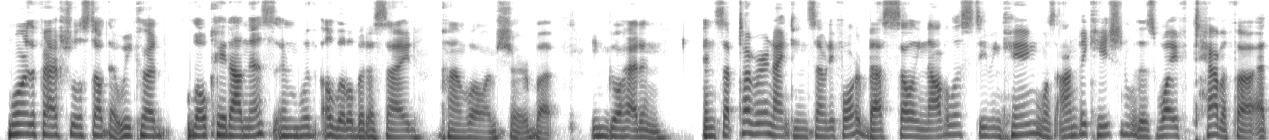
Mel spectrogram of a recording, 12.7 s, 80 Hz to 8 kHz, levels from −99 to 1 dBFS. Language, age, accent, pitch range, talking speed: English, 20-39, American, 160-195 Hz, 200 wpm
